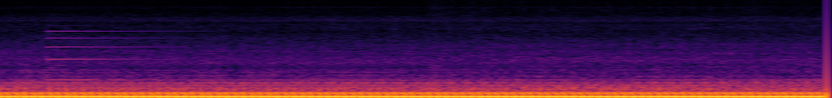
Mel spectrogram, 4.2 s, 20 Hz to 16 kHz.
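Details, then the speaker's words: Audi RS5 start-up just after bank 2 exhaust camshaft position sensor work, for an EPC light and 6000 rpm limit warning: deep, heavy, even rumble pulsing about three per second; it ran a little better after a minute, perhaps as oil circulated. "I was scared, man. It was making some kind of noise. It was like a deep noise. So I was like, man, I messed up something."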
